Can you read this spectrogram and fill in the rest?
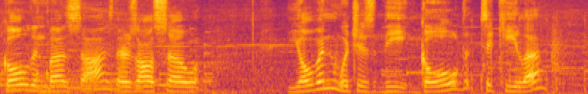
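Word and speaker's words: Joven: buzs saws there's also yovin which is the gold tequila uh I think I pronounced that correctly it's j o v n I imagine the J is silent it's TP typically a uh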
